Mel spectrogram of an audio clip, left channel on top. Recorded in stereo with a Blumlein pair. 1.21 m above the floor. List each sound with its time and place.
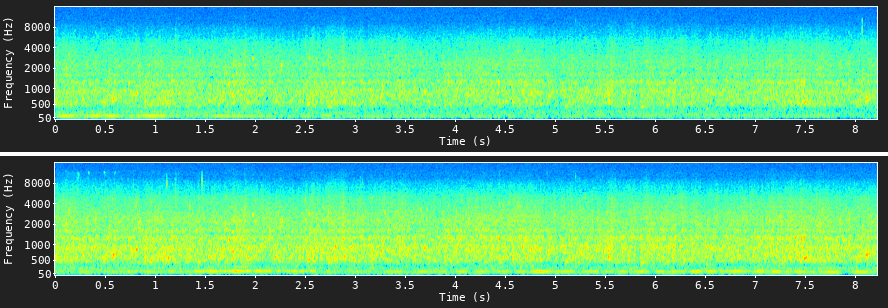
0.0 s running water: 15° right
